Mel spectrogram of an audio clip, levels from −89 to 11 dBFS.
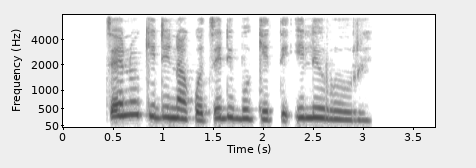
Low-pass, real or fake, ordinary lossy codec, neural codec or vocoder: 7.2 kHz; real; Opus, 64 kbps; none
